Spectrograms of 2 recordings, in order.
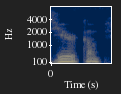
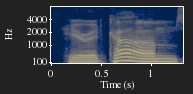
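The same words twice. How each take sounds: First: It is said in a toned-down plain tone. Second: It is said in a sarcastic tone.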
